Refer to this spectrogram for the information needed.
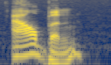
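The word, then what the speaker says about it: Alben: Albin in the Hipmunks. You notice how I carefully pronounce that. It's A-L-B-E-N, because that's one of their guys' names.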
